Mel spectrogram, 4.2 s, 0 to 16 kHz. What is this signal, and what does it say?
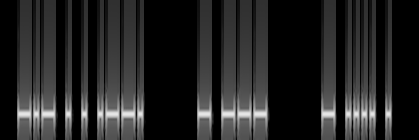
Morse code, heard as a keyed tone, about 30 wpm, 700 Hz. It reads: KEEP TO THE
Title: 2x Word-Spacing - Sentences from Top 300 Words - 30wpm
